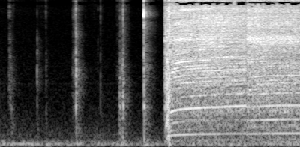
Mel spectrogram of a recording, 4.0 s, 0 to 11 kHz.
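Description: Cordless electric screwdriver with a 2.0 mm hex bit backing out a front bumper screw: a few light clicks, then a steady motor whine starting about two seconds in.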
